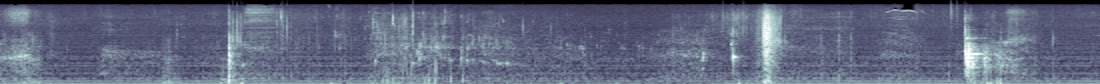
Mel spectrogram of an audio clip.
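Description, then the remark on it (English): Brita water is poured into a rice cooker bowl, one cup of water for one cup of rice, in short splashy bursts, broken by a few sharp clinks of the container, over a steady low background hum with no talking. “So you use one cup of rice, making one cup of rice, you put it in one cup of water.”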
